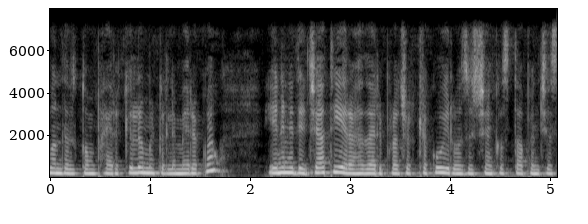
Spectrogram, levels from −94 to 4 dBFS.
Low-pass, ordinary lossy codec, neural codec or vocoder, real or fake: 7.2 kHz; none; codec, 16 kHz, 4.8 kbps, FACodec; fake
